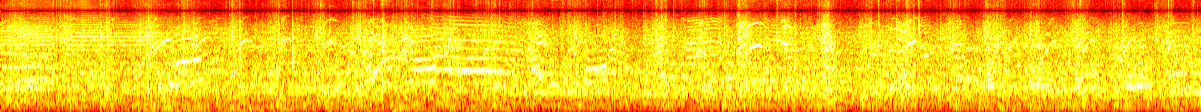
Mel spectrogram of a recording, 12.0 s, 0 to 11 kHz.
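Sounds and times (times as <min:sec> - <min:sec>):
crowd cheering and yelling: 0:00.0 - 0:12.0.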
